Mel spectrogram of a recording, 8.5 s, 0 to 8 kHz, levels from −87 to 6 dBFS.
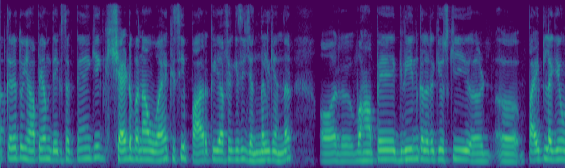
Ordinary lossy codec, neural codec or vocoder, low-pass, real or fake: none; none; 7.2 kHz; real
